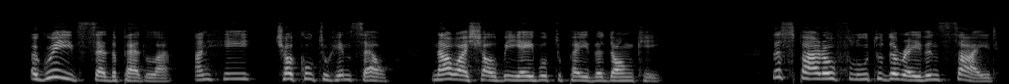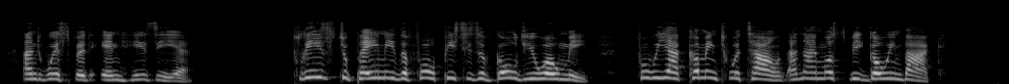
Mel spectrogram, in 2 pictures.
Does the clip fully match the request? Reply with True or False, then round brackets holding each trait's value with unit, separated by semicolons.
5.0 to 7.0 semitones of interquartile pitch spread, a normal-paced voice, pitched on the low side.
False (5.4 semitones; 165 wpm; 235 Hz)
